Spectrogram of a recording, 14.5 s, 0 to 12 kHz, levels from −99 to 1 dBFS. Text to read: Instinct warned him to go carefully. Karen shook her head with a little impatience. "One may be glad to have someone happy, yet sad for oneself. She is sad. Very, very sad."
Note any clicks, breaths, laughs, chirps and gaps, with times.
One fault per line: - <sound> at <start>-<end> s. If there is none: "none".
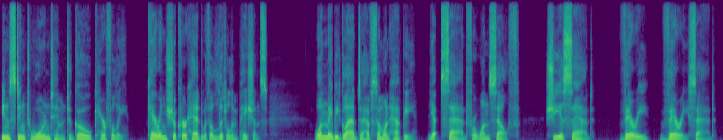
none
